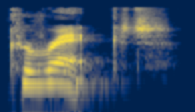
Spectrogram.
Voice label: "correct", british english

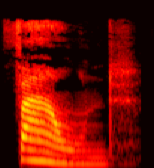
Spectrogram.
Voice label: found, british english

